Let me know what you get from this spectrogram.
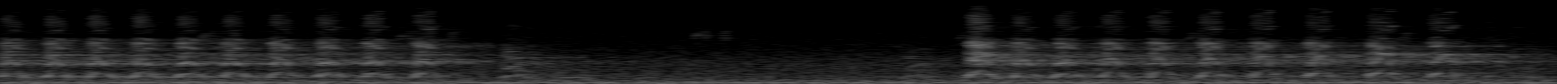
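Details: Nuisance barking from a dog: a quick run of sharp, repeated barks for about two seconds, a pause, then a second burst of rapid barking, over a steady low mechanical hum.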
